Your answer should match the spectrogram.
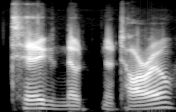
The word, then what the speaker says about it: Tig Notaro: I think Mikey's a little angry about this one, but Tig Notaro, is that how you say his name?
